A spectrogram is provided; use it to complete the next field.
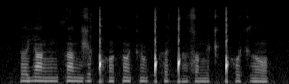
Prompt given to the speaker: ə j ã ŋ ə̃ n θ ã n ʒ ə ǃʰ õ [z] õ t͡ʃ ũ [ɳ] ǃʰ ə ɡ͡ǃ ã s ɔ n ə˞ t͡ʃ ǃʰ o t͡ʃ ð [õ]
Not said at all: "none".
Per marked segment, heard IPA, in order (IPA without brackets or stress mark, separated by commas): θ, ɳ, õ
